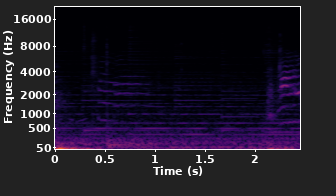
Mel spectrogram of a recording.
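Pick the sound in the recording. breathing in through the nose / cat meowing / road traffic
cat meowing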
